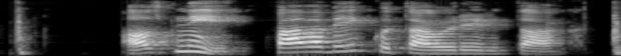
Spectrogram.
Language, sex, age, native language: Icelandic, female, 70-79, Icelandic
